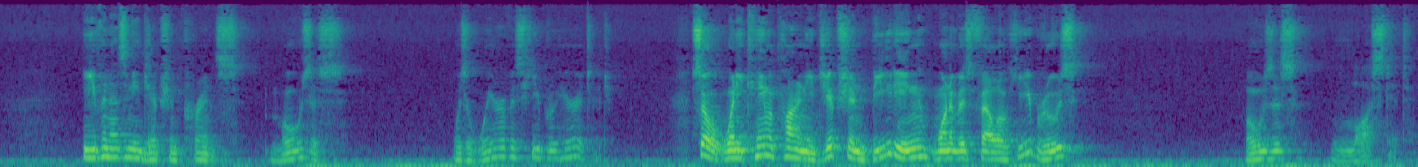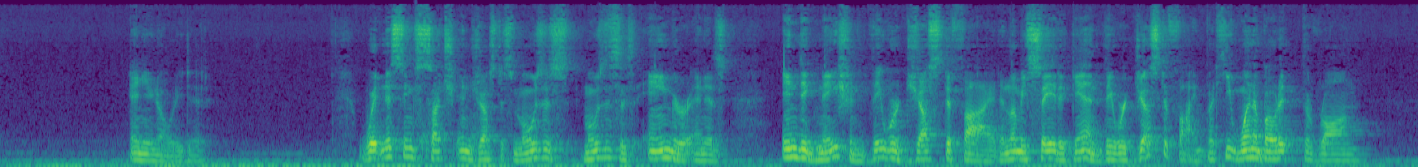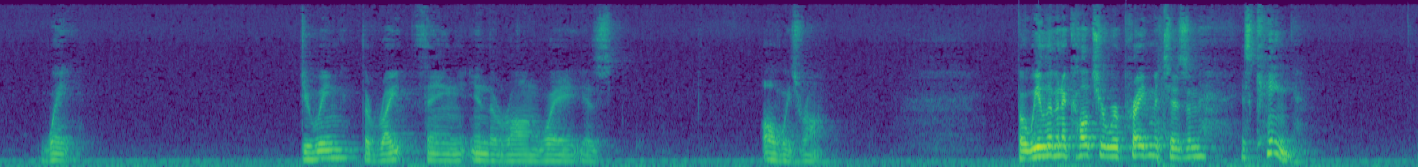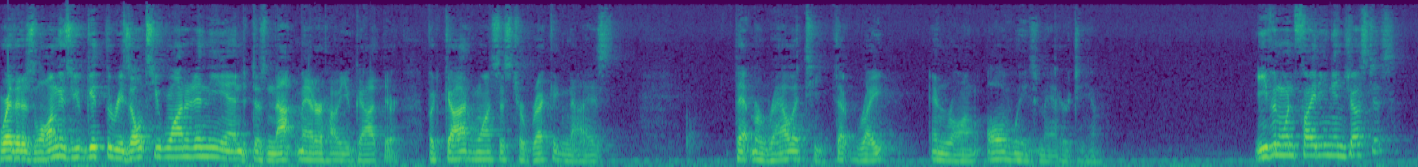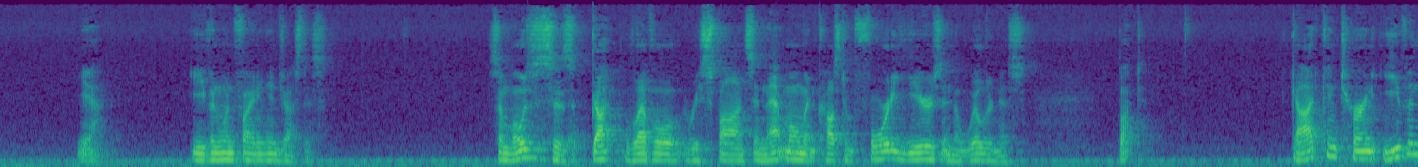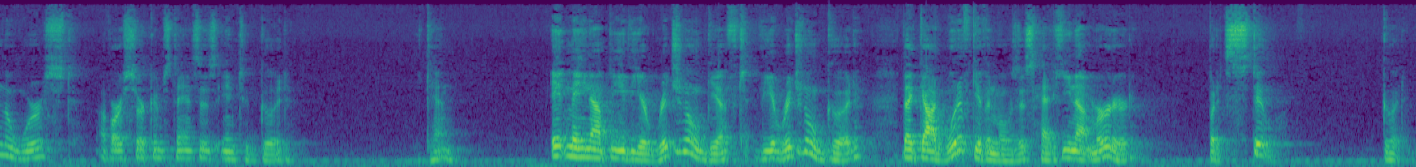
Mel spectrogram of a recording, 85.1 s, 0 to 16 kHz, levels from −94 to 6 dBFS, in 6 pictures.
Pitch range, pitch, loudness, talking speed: 90-125 Hz, 100 Hz, -21 LUFS, 130 wpm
